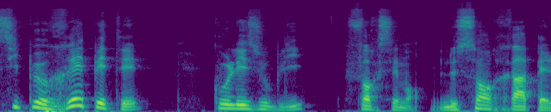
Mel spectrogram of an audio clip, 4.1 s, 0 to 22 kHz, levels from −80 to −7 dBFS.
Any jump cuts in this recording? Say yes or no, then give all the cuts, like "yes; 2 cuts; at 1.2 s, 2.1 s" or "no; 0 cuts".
yes; 1 cut; at 3.2 s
